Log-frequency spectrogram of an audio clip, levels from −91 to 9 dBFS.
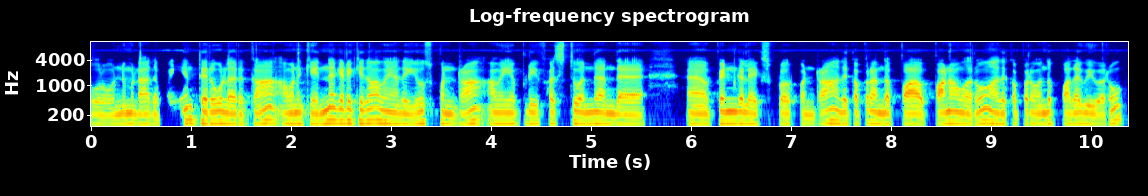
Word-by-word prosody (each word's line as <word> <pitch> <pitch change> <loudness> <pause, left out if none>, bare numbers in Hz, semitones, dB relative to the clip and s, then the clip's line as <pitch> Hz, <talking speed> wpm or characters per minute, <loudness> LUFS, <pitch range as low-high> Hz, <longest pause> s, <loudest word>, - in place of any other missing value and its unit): ஒரு 105 - -3
ஒண்ணும் 110 +2 -2
இல்லாத 105 0 0
பையன், 150 +2 -4
தெருவுல 120 -1 +3
இருக்கான். 105 0 +1
அவனுக்கு 115 0 -1
என்ன 130 +6 +3
கெடைக்குதோ 140 0 +2
அவன் 125 -3 0
அத 110 -1 -1
யூஸ் 120 0 -3
பண்றான். 110 +6 0
அவன் 115 0 -1
எப்டி 115 +1 -5
ஃபர்ஸ்ட் 120 +2 -5
வந்து 120 +1 0
அந்த 110 -1 +1 0.7
அ - - +2 0.3
பெண்கள 120 -1 +3
எக்ஸ்ப்ளோர் 105 0 -5
பண்றான். 115 +6 0
அதுக்கப்புறம் 120 +1 0
அந்த 110 -1 +2
ப - - +6 0.3
பணம் 115 0 +4
வரும். 110 +7 +1
அதுக்கப்புறம் 110 +1 -2
வந்து 115 0 -1
பதவி 115 0 +1
வரும். 155 +11 -2
115 Hz, 180 wpm, -22 LUFS, 110-120 Hz, 0.7 s, ப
